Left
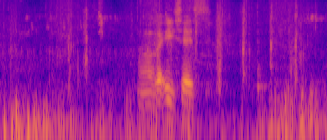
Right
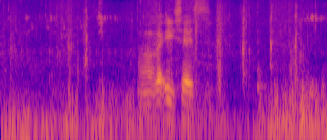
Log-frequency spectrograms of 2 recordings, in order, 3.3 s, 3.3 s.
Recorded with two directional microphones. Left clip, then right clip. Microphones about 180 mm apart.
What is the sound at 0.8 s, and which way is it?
Wild animals, 15° right (ahead or behind).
